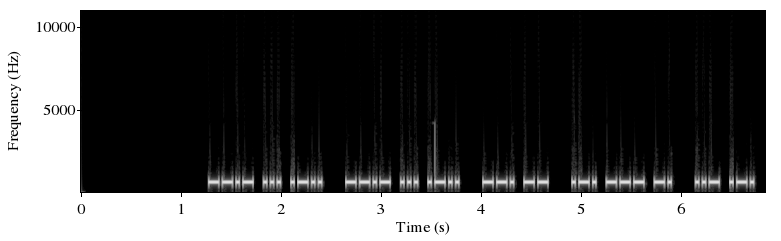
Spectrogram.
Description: Morse code, heard as a keyed tone, about 36 wpm, 690 Hz. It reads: QSL QSL GM RON UR
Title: SOTA QSO Practice 35wpm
